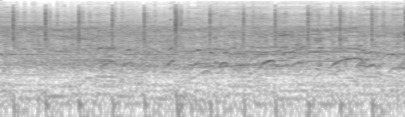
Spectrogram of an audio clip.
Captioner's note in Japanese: 歓声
